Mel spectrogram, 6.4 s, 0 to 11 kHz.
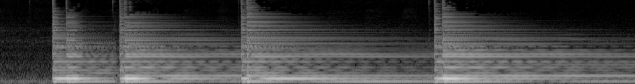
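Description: Guitar strings tuned by ear at the 5th fret: four separate plucked notes ring out and sustain, each new pluck overlapping the fading one, with no talking.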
